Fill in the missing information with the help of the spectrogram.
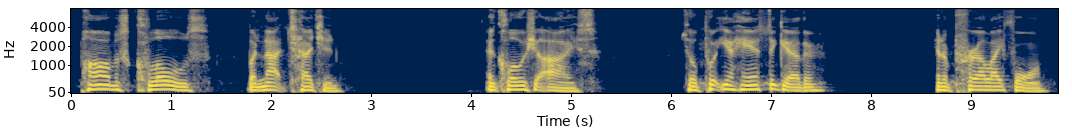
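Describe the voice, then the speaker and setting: Slow, calm man guiding a meditation. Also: mid-range voice. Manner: slow, calm instructions with repeated phrases and scripture. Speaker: meditation guide.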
